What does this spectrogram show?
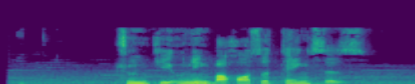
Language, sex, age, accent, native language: Uzbek, male, 18-24, Xorazm, Uzbek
